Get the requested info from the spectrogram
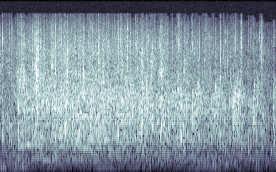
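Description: Audience applauding, a dense patter of hand claps that sets in at once and fades out near the end.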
